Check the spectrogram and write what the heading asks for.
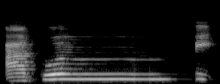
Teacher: Bertemu dengan huruf ba dan jangan lupa bunyi mimnya ditahan dulu 3 harkat. Ya. Akun bi ditahan 3 harkat. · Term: Iklab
